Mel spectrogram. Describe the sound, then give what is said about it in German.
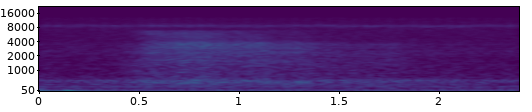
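A deep breath drawn in through the nose during a guided breathing exercise: one long, steady, airy rush of inhaled air that holds for about two seconds with no talking. “Und dann nehmen wir nochmal einen tiefen Atemzug durch die Nase rein.”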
